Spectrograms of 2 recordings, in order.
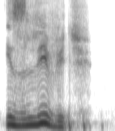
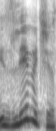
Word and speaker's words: Slywitch: Dr. Eric Slywitch, falei certo? – Falou certo. – Slywitch, acertei? – Slywitch, acertei.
